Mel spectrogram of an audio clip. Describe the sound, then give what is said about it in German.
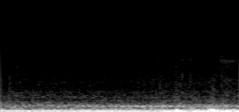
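A car driving through a city centre in rush-hour traffic gives a steady, fairly loud low engine and road rumble that barely changes. A few faint higher clicks and taps come near the end. “Wir müssen direkt durchs Zentrum fahren. Und auch noch mitten im Berufsverkehr.”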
